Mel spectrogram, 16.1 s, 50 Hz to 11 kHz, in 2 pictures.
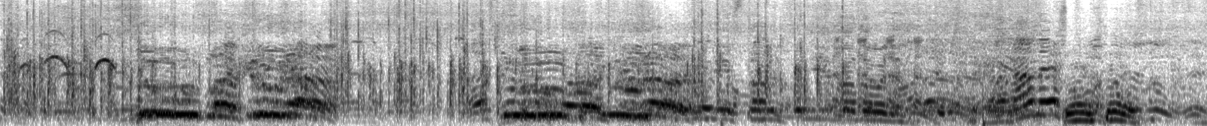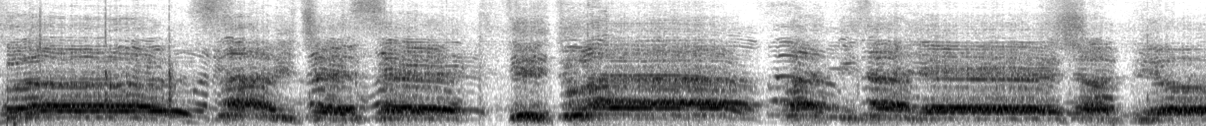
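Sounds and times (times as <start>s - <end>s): men chanting in unison: 0.8s - 2.4s, 3.2s - 5.3s, 8.0s - 16.0s.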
